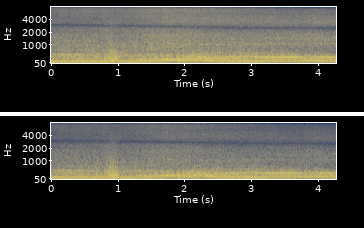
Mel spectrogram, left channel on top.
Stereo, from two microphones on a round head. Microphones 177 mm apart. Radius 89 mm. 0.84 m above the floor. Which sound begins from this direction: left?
A lawn mower, at 0.0 s.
